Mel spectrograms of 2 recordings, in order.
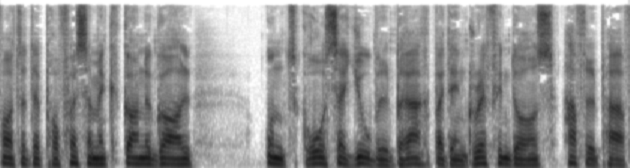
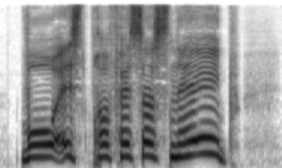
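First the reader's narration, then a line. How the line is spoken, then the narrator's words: Girl shouting. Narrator (German): schrie ein Mädchen vom Slytherin-Tisch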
